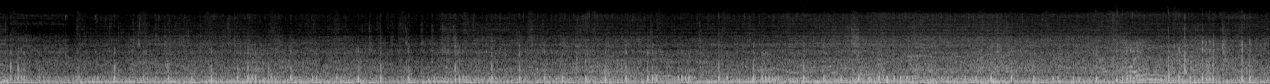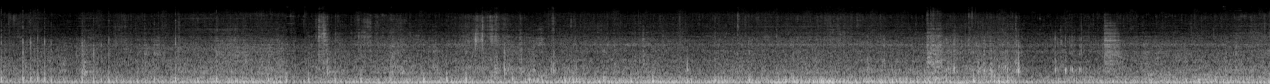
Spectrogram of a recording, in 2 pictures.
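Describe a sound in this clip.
Big tyres crunch slowly over sand and rock.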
